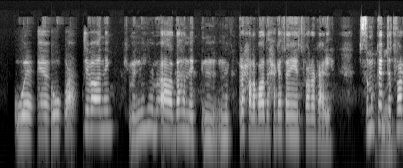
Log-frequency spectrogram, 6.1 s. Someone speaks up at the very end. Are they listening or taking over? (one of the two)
listening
